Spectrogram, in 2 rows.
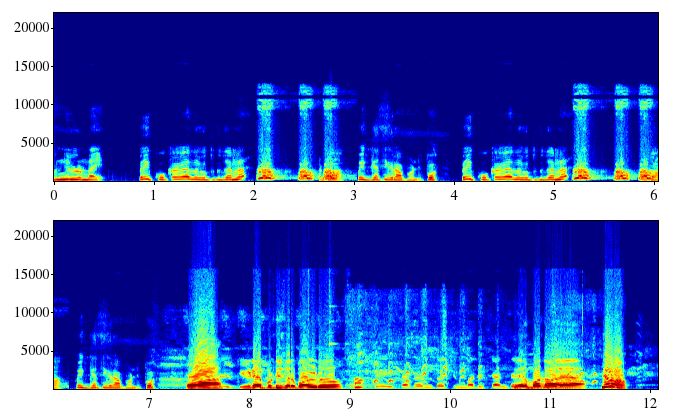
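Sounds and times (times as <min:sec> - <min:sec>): man talking: 0:00.0 - 0:02.0, 0:02.6 - 0:11.9
dog barking: 0:02.0 - 0:03.0, 0:05.2 - 0:06.2.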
